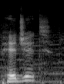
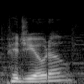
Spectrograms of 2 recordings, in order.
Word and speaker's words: Pidgeot: How do you pronounce this Pokémon's name? If you said Pidgeot or Pidgeotto, then you'd be wrong.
